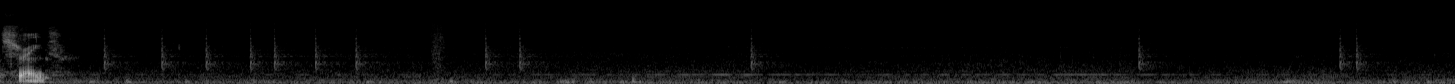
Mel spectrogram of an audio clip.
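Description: Short soft clicks sound as menu selections change.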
